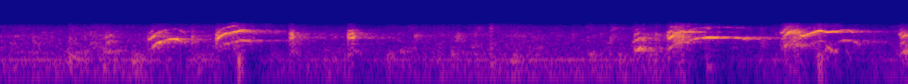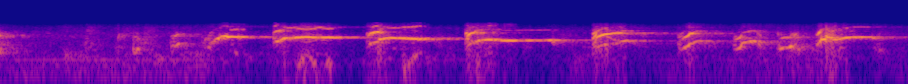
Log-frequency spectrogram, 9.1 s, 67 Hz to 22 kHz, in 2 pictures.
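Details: Purebred English Springer Spaniel puppies, born 7/22/12, at play. High whimpers and yips rise and fall in bursts, with some squeaky tonal whines overlapping and short pauses between. A faint steady hum runs underneath.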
